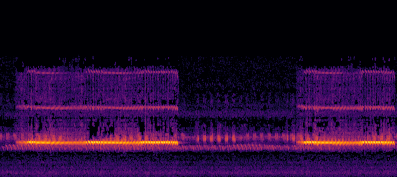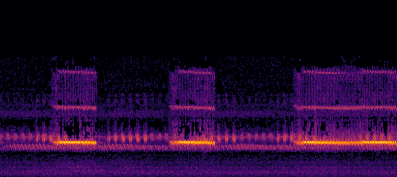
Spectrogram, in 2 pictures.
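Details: Insects calling in a relaxing nature recording: shrill sustained buzzing trills of one to three seconds recur through the clip, with soft rapid pulsing chirps filling the gaps between them.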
